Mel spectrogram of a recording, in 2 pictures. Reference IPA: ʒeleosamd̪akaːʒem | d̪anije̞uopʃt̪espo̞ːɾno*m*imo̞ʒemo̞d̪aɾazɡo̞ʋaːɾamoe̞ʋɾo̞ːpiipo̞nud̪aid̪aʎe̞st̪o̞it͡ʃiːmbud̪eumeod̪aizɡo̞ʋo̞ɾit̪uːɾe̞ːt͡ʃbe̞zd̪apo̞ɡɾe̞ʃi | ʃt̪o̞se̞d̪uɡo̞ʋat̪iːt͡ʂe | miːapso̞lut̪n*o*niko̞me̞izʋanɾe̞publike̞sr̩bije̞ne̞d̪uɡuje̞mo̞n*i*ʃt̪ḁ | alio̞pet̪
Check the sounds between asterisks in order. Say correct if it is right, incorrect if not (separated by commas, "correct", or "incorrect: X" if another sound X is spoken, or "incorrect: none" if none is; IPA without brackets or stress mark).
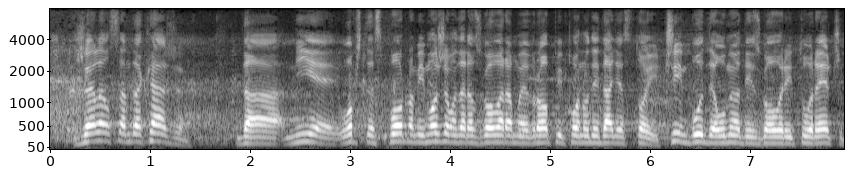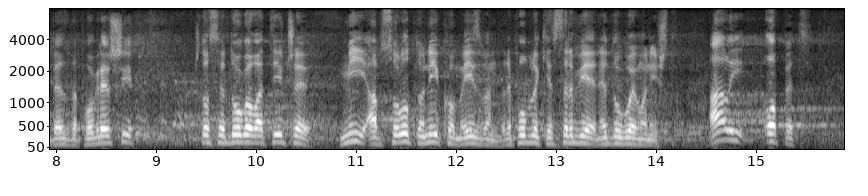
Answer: correct, correct, correct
